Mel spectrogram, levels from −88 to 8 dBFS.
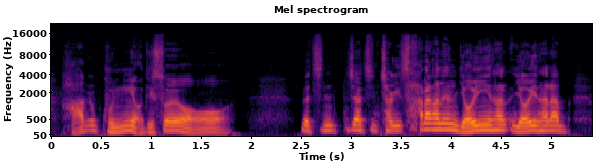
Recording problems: none

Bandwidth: 15 kHz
